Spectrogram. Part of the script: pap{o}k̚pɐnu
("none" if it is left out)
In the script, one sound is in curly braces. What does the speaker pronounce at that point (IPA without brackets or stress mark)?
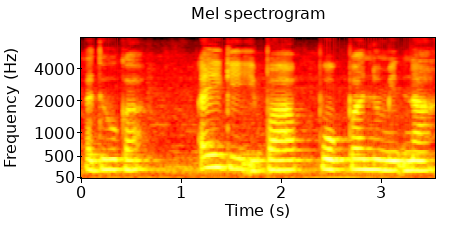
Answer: o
